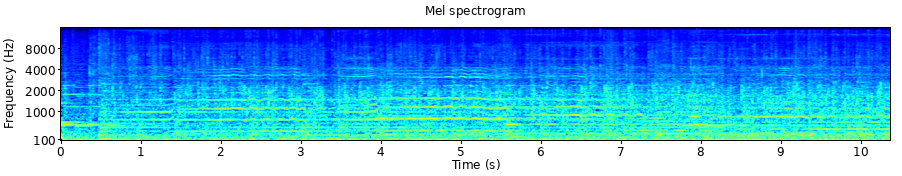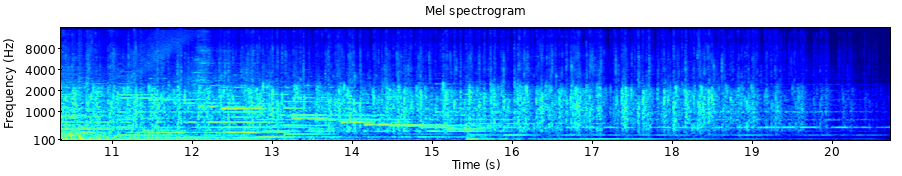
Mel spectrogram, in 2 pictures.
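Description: Closing theme music over a studio audience applauding. The music settles into long held low notes in the last few seconds and fades toward the end.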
